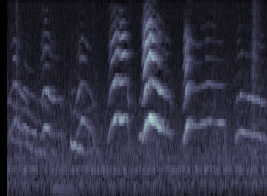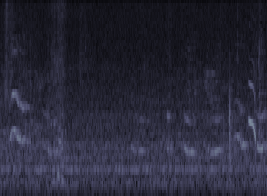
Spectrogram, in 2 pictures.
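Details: Puppy indoors whining in rapid high whistled whimpers, rising and falling thin cries in quick succession, loudest early then fading into softer scattered squeaks over a steady low hum.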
